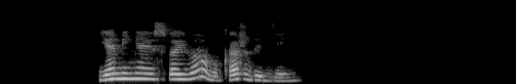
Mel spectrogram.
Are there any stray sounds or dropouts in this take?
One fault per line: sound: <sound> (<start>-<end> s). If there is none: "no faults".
no faults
